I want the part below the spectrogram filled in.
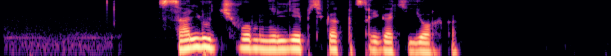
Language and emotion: Russian, neutral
